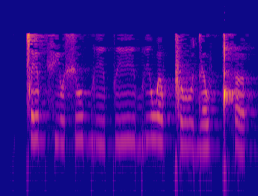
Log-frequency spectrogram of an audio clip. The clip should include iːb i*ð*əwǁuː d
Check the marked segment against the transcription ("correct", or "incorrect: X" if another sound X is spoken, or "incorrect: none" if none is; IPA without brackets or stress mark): incorrect: w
